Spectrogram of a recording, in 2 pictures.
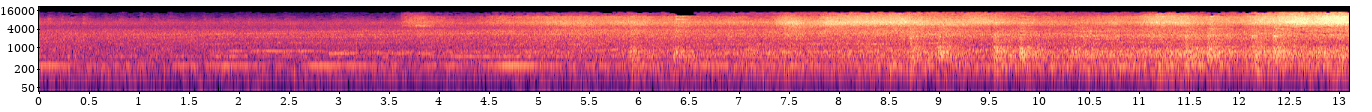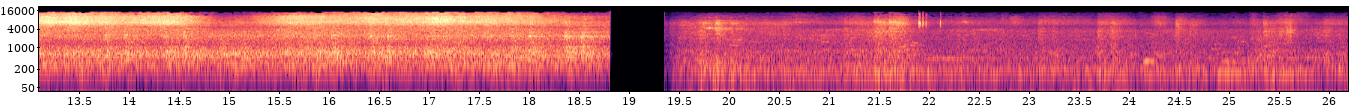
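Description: Bombardier T1 subway train in a station, its motor whine and wheel-on-rail noise growing louder, with a high hiss at the loudest part. A sudden break about 19 seconds in is followed by steadier running noise heard from aboard a train.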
